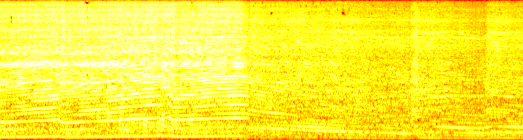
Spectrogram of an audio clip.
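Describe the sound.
Motorcycle engine in a MotoGP video game at the Portimão circuit, revving loudly and continuously with shifting pitch, dropping noticeably partway through and then carrying on at a lower tone. No voices.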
